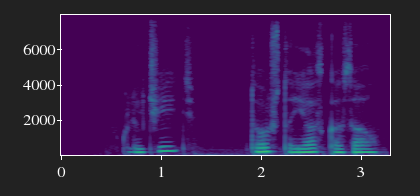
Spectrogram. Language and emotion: Russian, sad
